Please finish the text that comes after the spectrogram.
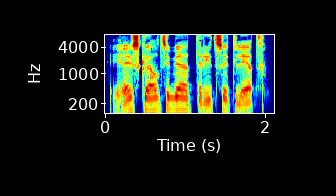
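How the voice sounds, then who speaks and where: A man's voice: mid-range voice, unhurried, no room sound, natural voice. A man voicing a blunt, skeptical male space pilot in an audiobook, close to his own voice.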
